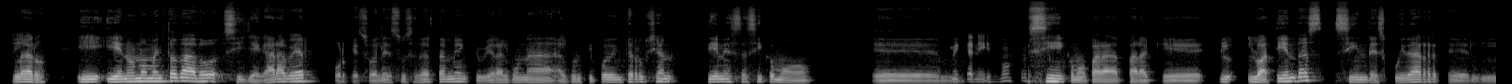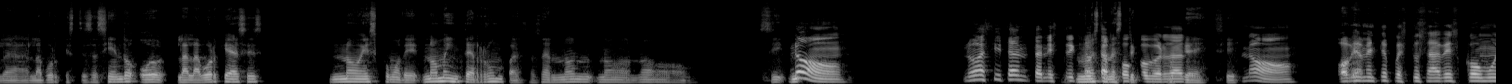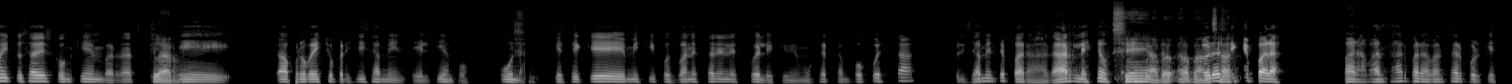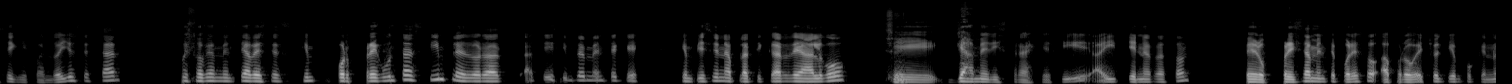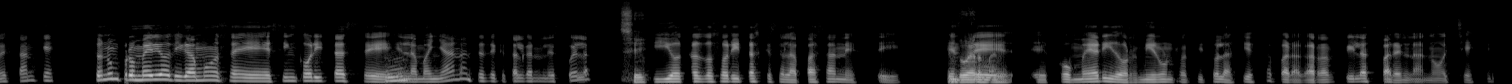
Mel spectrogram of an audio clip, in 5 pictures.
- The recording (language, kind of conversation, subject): Spanish, podcast, ¿Cómo organizas tu espacio de trabajo en casa?
- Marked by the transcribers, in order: laugh; other background noise; laughing while speaking: "darle"; unintelligible speech; chuckle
